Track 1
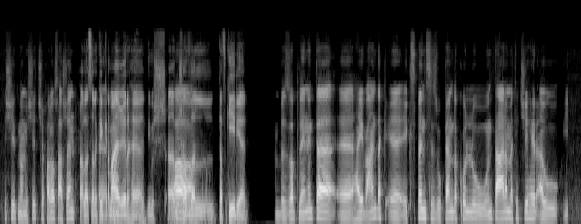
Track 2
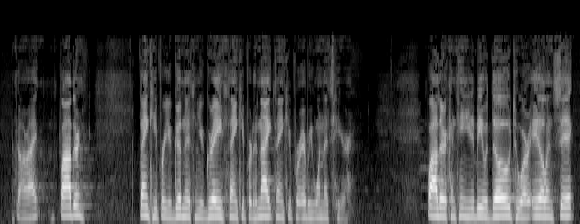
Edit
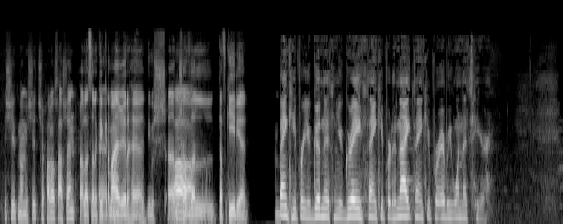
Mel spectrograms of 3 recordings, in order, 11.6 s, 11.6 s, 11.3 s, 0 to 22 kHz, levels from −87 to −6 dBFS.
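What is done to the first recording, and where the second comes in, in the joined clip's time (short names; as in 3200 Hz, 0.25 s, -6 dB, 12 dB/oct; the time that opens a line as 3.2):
track 1
5.6 switch to track 2 from 2.82 s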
